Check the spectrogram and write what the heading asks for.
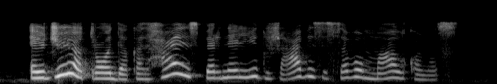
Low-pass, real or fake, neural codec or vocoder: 7.2 kHz; real; none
